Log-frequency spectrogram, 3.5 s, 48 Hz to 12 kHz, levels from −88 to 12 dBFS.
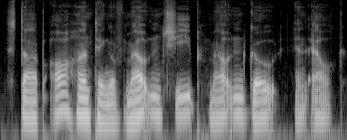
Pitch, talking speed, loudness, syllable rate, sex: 120 Hz, 175 wpm, -19 LUFS, 4.2 syllables/s, male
